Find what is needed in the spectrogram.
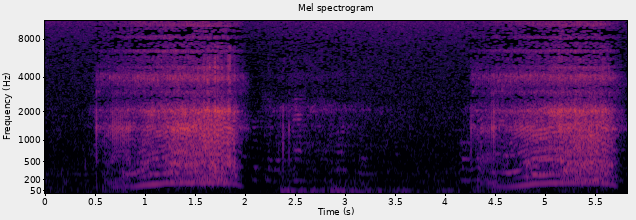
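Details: Adult woman (girlfriend) who claims she doesn't snore, asleep: two long, low, rattling snores on breathing in, with quiet breathing out between them; ordinary snoring.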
